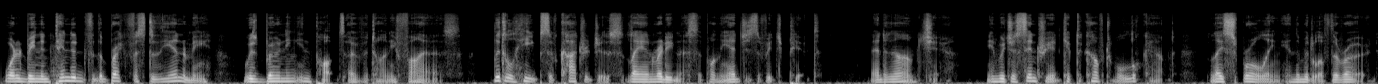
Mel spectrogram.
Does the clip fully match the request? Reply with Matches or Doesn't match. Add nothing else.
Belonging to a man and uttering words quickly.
Matches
